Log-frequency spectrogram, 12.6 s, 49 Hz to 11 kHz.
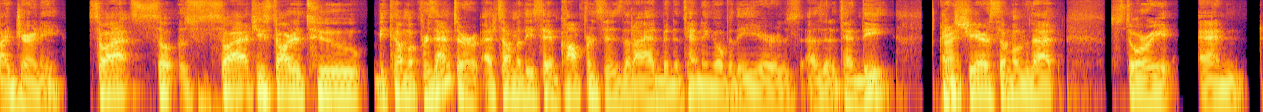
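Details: Adult who has lived with a stutter, with speech blocks and covert versus overt stuttering discussed, found a support group at 28 and now accepts it; stuttering.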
